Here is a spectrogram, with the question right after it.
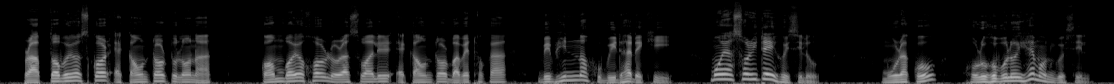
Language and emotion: Assamese, surprised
